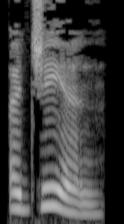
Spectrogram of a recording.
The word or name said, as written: aegean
